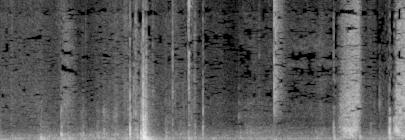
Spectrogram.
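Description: Hands handling trading cards and a cardboard hobby box on a tabletop: scattered light knocks and scrapes, a louder knock about a second and a half in, and a short rustle near the end.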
